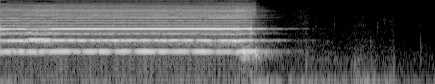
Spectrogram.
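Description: A solo singing voice holding the song's final long note, steady in pitch, for about two and a half seconds before stopping.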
